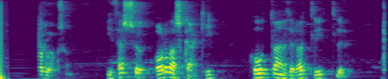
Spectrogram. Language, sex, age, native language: Icelandic, male, 40-49, Icelandic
